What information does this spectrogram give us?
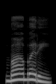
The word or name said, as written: ಭೂಭಾರ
